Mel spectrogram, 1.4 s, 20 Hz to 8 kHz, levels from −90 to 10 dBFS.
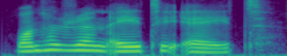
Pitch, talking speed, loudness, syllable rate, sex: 210 Hz, 165 wpm, -16 LUFS, 5.6 syllables/s, female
